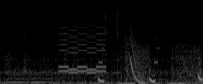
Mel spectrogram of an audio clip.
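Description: Blocks burst apart with a crash.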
